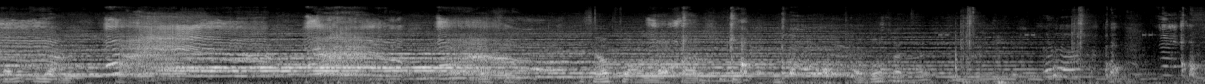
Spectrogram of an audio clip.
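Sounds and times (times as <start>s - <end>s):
choir singing a hymn: 0.0s - 10.7s.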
